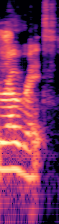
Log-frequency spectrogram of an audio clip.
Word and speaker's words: Drorit: You said because- Drorit. Yeah, I did say that, Drorit. It's Hebrew.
